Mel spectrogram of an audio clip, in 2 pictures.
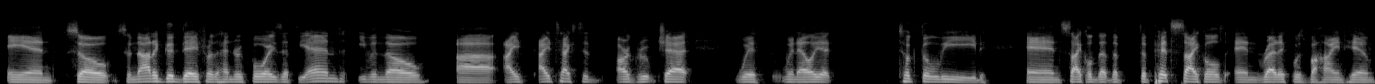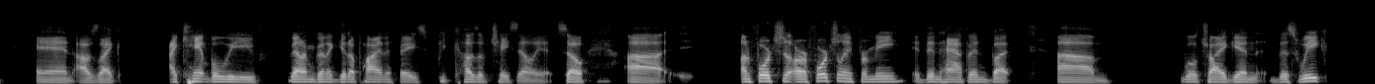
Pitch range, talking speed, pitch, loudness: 110-125 Hz, 170 wpm, 115 Hz, -26 LUFS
